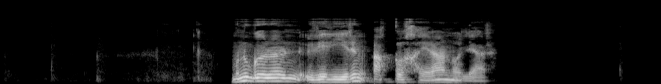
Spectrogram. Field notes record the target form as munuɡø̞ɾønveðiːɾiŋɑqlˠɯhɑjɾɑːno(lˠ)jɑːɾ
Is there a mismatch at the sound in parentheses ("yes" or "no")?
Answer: no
